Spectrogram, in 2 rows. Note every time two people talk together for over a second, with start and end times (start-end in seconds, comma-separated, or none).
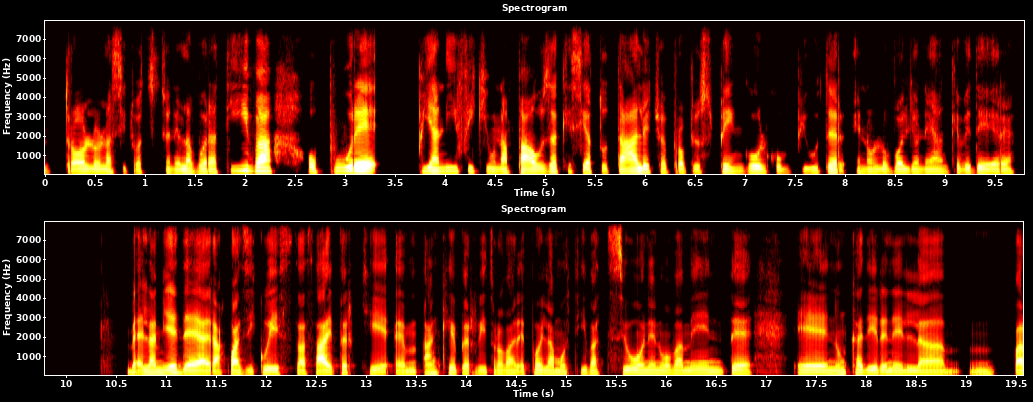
none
